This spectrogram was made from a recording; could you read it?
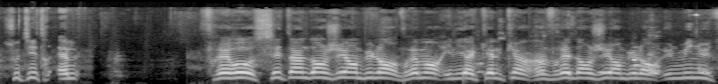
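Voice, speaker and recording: A man with a noticeably high voice films a casual farm vlog outdoors. He coaxes and calms his dogs in between remarks to his viewers, and dogs can be heard around him. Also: measured pace. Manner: coaxing and calming dogs while chatting to viewers. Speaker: dog owner filming at his farm. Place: farmyard outdoors.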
